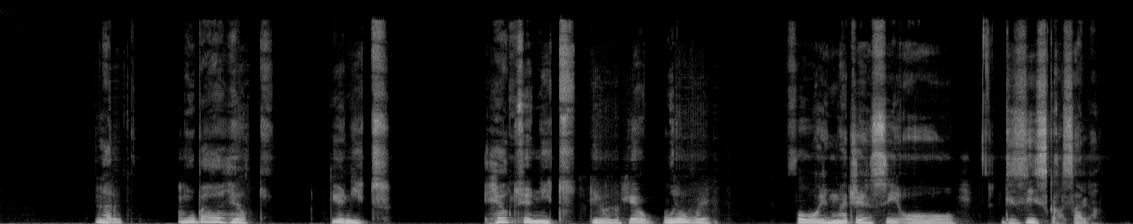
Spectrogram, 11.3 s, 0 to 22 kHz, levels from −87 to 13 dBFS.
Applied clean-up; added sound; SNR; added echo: neural mask model DeepFilterNet 3.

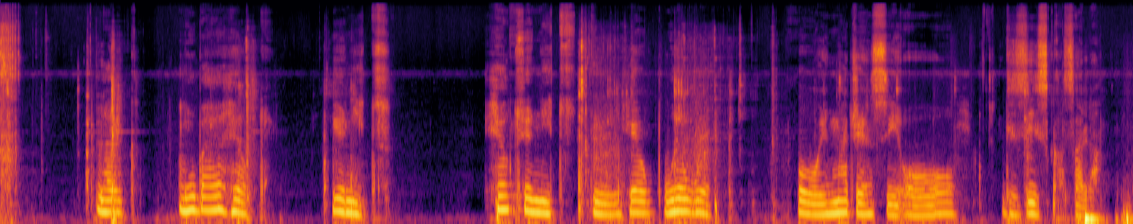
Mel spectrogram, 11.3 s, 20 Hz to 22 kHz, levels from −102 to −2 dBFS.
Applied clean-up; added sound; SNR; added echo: neural mask model RNNoise.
